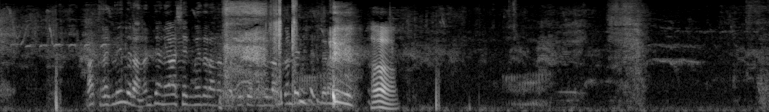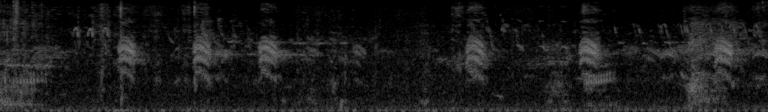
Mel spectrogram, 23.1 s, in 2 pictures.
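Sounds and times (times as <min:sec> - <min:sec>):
faint bird calls: 0:18.0 - 0:23.0.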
